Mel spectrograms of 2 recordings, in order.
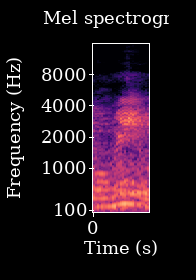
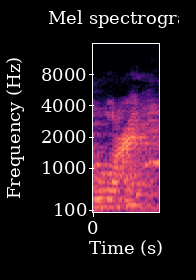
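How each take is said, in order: First: The word has an m sound after u. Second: The word has a glottal stop after u. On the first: The speaker calls it wrong. "Jangan umi" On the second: The speaker calls it right. "Uai dirubah uai"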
